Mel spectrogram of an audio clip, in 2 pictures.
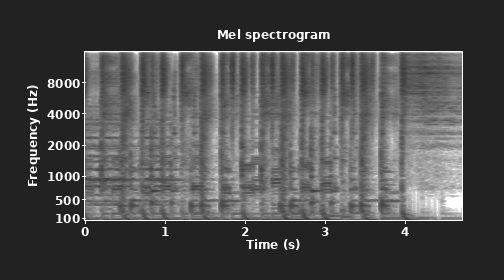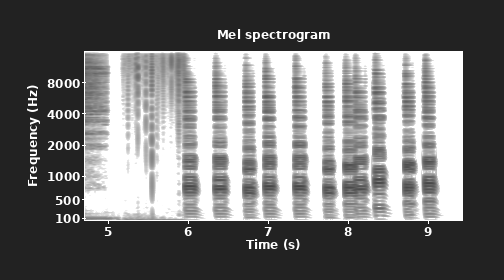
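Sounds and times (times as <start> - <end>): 
outro music: 0.0 - 5.8.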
